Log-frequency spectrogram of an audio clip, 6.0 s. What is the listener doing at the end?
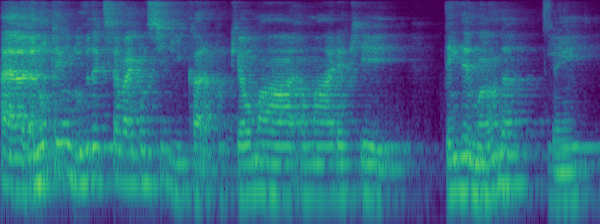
listening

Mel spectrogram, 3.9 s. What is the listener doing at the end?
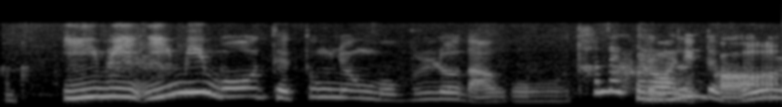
taking over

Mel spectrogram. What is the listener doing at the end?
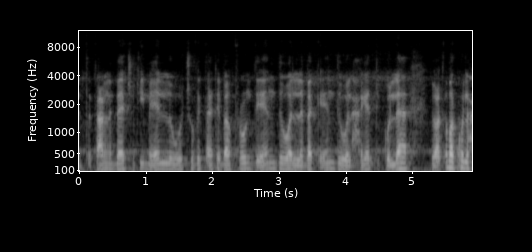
listening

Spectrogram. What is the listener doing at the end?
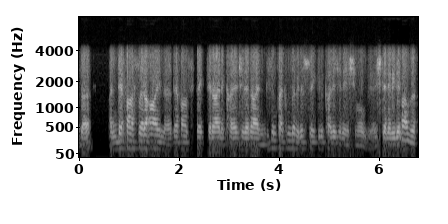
listening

